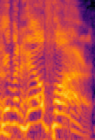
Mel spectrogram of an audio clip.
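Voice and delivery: high, full-volume shouted order; hammed-up trigger-happy command; mock battle cry. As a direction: yell it like an attack order. Mocking America's panic at UFOs.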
